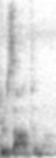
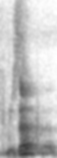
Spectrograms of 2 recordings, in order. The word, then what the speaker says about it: ressentiment: Yeah, it's pronounced ressentiment. Who pronounced it in that way? Well, the French. It's It's actually spelled a little bit differently. If you look at it, um there's resentment, right?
